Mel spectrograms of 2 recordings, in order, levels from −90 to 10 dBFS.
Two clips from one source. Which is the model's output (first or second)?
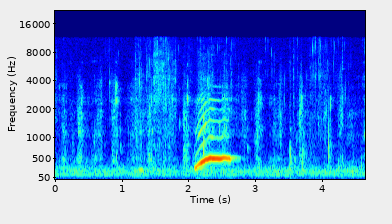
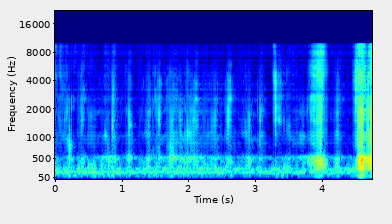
second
